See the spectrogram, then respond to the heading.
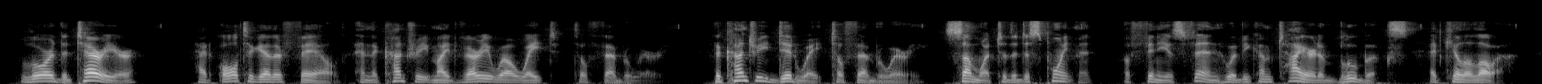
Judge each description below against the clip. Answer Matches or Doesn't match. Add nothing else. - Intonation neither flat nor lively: Doesn't match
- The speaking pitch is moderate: Doesn't match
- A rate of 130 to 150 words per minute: Matches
